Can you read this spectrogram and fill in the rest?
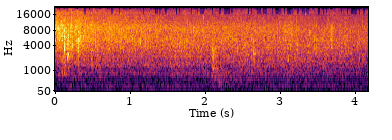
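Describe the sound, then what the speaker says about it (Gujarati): Red chilies, asafoetida and curry leaves tempering in hot oil for a ridge gourd and patra curry give a faint, steady sizzling hiss with a few tiny crackles. "મરચાં, થોડી હિંગ અને થોડાક લીમડાના પાન એડ કરી આપણે શાકને વઘારી લઈશું।"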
